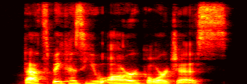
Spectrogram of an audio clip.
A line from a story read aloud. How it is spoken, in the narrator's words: Harry said softly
